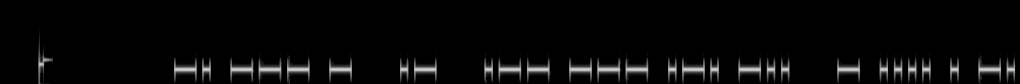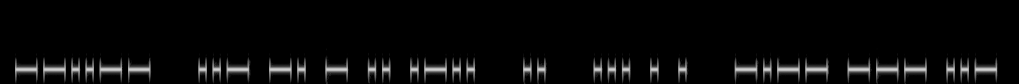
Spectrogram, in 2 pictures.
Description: Morse code, heard as a keyed tone, about 17 wpm, 700 Hz. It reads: NOT A WORD THEN, UNTIL I SEE YOU
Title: Sentences from Top 1000 Words - Review Part 1 - 17wpm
